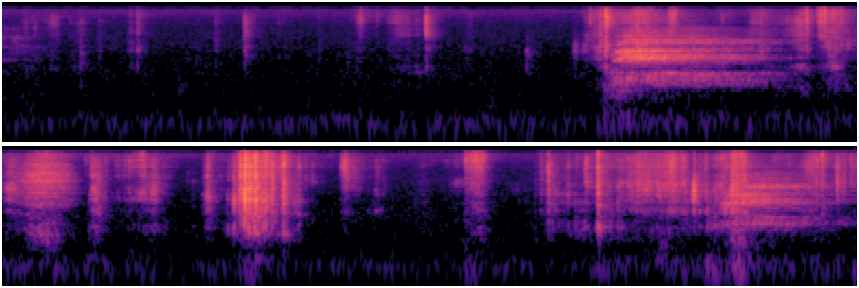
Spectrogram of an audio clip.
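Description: Rustling and scraping from gloved hands working a small box on a sheet of paper. It starts about three seconds in, with one sharp, louder sound about halfway through.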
